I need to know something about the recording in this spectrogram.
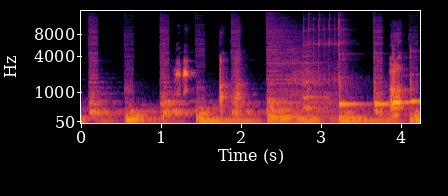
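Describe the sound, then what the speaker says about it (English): Cartoon frog croaking inside a witch's cauldron animation, a run of loud, repeated croaks with a bubbling, musical backdrop, filling the whole moment without talk. "Got a frog in here."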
